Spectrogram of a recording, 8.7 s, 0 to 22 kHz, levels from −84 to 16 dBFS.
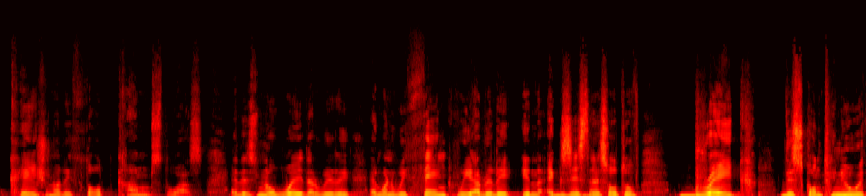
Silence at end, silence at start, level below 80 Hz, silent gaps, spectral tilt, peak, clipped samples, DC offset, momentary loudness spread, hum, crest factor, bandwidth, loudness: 0 s; 0.1 s; -54 dBFS; none; -5.5 dB/octave; -8 dBFS; under 0.1%; under 0.1%; 17 LU; none; 20 dB; 15.5 kHz; -27 LUFS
